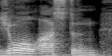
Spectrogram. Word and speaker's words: Joel Osteen: I just kind of wish that, Frank was still around, because I'm sure he would just love to be skewering Joel Osteen, I think is how you say his name.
